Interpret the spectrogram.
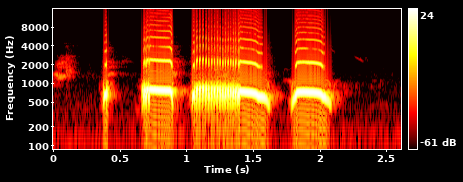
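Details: Lure call of a caged decoy spotted dove used to attract wild doves: one brief pip, then a loud hollow coo, a drawn-out vibrating coo that drops at the close, and a last arched coo, rich and resonant.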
